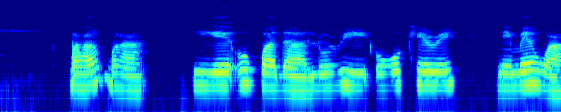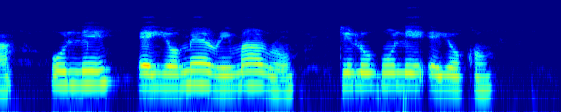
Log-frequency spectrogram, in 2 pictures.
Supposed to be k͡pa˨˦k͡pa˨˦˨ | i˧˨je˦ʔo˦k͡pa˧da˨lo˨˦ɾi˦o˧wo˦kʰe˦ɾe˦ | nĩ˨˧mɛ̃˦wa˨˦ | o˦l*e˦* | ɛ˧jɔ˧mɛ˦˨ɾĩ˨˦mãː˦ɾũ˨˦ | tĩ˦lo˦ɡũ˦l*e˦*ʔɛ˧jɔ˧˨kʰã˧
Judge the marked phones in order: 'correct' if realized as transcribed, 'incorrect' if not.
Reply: correct, correct

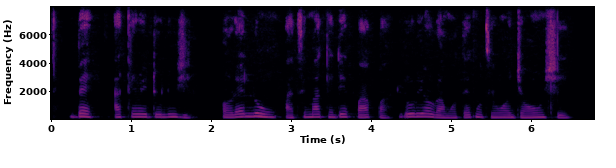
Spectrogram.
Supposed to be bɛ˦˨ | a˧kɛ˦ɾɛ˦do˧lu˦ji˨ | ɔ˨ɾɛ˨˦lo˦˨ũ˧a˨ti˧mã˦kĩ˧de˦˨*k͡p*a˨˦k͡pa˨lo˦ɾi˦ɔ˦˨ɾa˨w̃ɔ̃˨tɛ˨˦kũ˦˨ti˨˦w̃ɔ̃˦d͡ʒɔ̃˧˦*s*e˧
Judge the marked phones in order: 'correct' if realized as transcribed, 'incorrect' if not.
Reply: correct, incorrect: ʃ

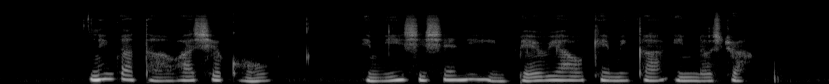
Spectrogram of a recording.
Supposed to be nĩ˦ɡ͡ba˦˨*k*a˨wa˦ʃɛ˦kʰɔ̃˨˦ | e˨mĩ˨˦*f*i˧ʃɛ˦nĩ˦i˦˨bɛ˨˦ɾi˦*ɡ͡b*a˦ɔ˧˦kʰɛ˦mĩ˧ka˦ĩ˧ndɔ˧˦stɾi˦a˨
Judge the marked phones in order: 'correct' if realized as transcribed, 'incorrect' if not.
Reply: incorrect: t, incorrect: ʃ, incorrect: none

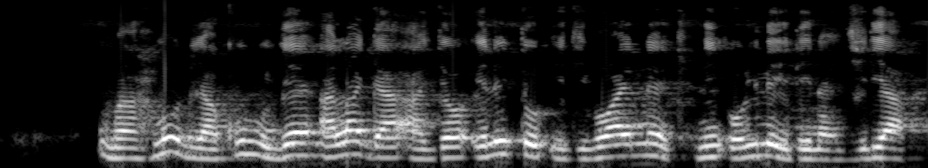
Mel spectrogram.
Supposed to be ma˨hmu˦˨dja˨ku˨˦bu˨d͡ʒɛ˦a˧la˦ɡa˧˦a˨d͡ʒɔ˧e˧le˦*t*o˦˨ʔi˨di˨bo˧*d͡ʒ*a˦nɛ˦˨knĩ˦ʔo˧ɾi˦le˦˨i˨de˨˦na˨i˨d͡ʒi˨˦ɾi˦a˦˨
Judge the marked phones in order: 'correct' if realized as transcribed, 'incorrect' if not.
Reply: correct, incorrect: none

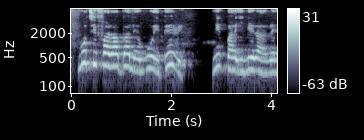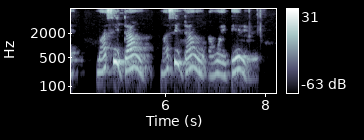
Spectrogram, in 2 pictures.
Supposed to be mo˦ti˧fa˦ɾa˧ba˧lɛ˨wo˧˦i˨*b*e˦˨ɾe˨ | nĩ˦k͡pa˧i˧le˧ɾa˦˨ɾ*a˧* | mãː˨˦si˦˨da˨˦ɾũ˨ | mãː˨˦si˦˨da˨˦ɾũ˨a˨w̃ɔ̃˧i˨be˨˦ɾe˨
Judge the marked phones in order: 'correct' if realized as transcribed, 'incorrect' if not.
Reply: correct, incorrect: ɛ˧

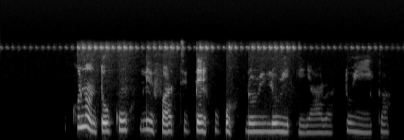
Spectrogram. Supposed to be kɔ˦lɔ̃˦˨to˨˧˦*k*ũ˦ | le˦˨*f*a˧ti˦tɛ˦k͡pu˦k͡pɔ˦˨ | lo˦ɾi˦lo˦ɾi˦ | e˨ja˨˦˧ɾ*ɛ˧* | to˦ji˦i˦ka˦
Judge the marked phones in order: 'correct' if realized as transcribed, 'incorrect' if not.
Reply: correct, correct, incorrect: a˧

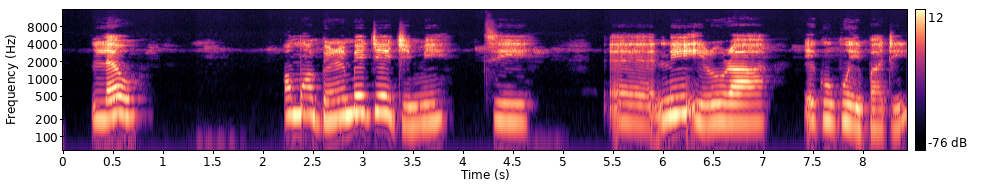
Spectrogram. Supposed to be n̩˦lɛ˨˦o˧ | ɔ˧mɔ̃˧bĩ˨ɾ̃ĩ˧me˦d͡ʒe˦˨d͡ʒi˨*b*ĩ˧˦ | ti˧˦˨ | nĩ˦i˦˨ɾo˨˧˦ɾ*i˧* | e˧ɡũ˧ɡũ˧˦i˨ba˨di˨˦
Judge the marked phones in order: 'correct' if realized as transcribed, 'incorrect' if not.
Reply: incorrect: m, incorrect: a˧

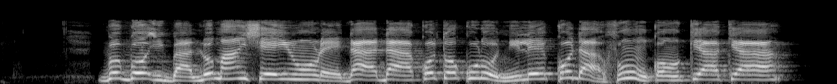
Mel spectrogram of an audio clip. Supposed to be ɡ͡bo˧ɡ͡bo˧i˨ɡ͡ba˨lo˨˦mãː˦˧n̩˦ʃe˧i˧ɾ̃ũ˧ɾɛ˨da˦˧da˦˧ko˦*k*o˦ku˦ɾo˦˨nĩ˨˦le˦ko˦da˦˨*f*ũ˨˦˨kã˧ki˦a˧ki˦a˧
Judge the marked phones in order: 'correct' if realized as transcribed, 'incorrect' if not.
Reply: incorrect: t, correct

